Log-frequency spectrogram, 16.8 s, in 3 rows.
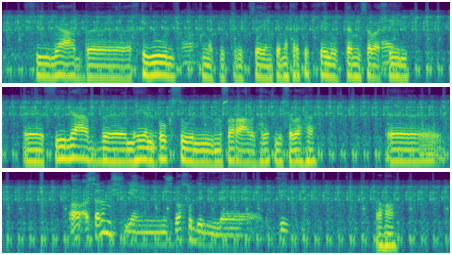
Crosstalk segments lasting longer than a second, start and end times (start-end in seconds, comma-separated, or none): none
